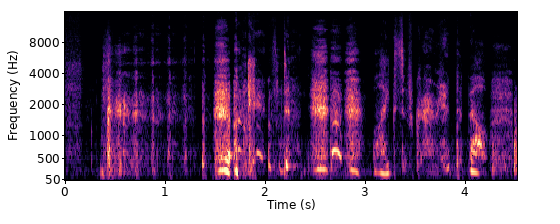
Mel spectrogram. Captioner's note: laughs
